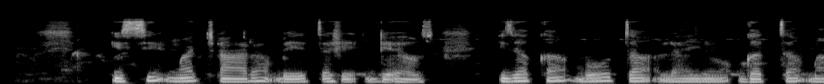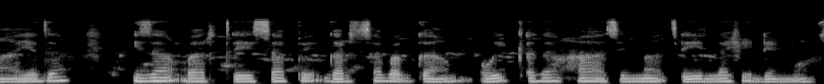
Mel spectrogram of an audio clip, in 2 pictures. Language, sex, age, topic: Gamo, male, 18-24, government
